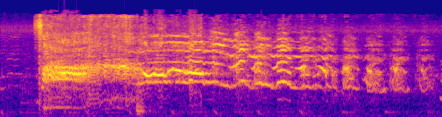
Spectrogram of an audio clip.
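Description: A sudden, very loud high-pitched shriek close to the microphone, held for about two seconds and then breaking into quick bursts of laughter. Dance music plays faintly underneath.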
